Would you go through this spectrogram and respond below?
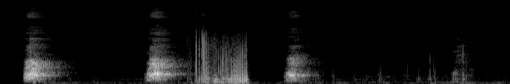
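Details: Pet dog barking at a wall: three sharp, loud barks about a second apart, a rough noisy burst between the second and third, then a few faint soft sounds.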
